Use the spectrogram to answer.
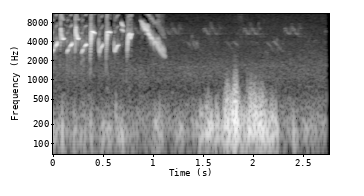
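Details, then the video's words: European goldfinch at Jbel Wahch in Constantine giving a short burst of rapid, high, twittering notes that slide downward at the end, followed by a low muffled rumble. "chardon chant Constantine jbel wahch"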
